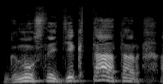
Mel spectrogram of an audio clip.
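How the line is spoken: Yelling. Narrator (Russian): орал Бакунин

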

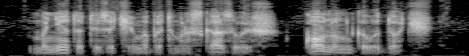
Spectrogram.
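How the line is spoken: Muffled voice. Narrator (Russian): Глухо прозвучал его голос

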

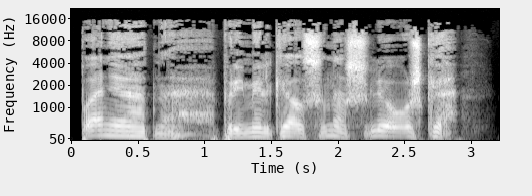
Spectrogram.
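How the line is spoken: Sighing thug. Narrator (Russian): вздохнул бандит

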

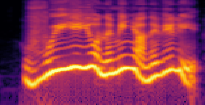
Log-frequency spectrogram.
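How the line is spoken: Shouting. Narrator (Russian): закричала Ольга

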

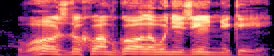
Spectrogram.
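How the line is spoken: Grumbling. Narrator (Russian): проворчал камень

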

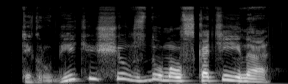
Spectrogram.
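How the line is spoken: Furious shouting. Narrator (Russian): закричал с яростью

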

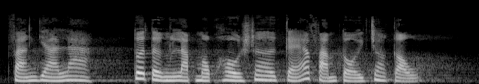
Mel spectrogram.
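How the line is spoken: Low, deep voice. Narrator (Vietnamese): Tống Duệ nói với giọng trầm thấp

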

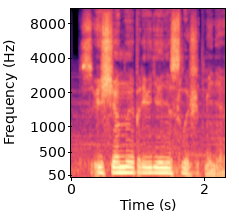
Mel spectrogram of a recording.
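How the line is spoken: Unexpectedly low voice. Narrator (Russian): сказал он неожиданно низким голосом

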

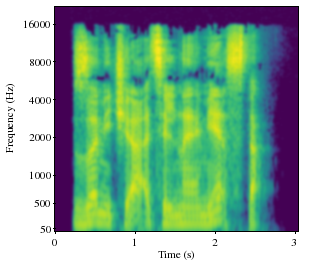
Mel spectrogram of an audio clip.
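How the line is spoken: Snorting. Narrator (Russian): хмыкнул Саргон

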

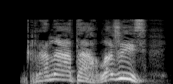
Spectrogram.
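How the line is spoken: Hysterical shout. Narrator (Russian): истерично выкрикнул кто-то

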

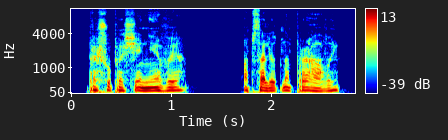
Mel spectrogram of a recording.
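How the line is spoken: Sudden hoarse whisper. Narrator (Russian): прошептала она внезапно охрипшим голосом

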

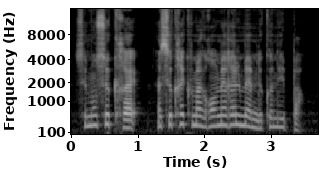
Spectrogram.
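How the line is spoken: Deep sigh. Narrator (French): répondit-elle en poussant d'un profond soupir

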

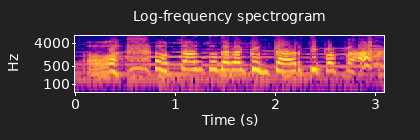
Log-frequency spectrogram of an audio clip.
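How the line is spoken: Laughing. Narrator (Italian): rise Dora

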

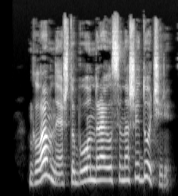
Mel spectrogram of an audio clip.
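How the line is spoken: Snort. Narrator (Russian): фыркнул волк

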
